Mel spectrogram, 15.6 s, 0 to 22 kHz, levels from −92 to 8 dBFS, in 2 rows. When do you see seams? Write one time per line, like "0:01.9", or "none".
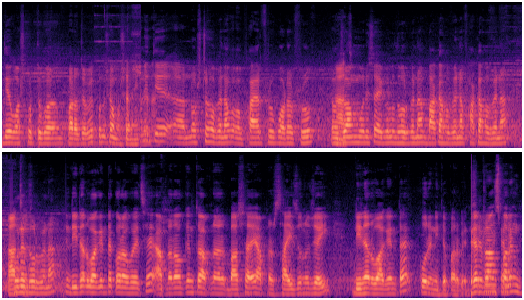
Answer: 0:02.1
0:08.8
0:14.9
